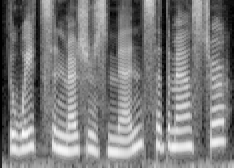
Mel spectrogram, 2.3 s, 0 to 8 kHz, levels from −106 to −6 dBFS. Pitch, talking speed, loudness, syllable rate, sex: 250 Hz, 205 wpm, -16 LUFS, 5.2 syllables/s, female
